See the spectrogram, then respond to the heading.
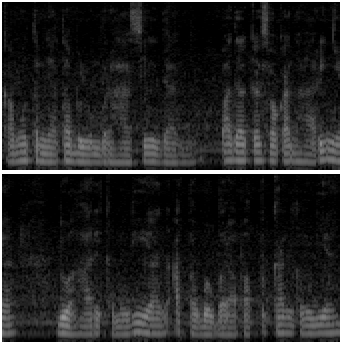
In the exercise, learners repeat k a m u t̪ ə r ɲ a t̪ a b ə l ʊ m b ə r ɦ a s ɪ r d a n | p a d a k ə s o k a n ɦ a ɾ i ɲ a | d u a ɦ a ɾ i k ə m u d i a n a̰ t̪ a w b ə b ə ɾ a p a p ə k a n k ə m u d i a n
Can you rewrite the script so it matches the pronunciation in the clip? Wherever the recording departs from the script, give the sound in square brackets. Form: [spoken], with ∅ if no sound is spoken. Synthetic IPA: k a m u t̪ ə r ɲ a t̪ a b ə l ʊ m b ə r ɦ a s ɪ [l] d a n | p a d a k ə s o k a n ɦ a ɾ i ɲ a | d u a ɦ a ɾ i k ə m u d i a n a̰ t̪ a w b ə b ə ɾ a p a p ə k a n k ə m u d i a n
